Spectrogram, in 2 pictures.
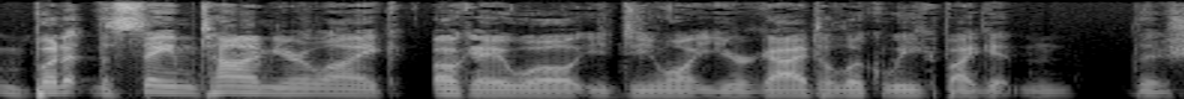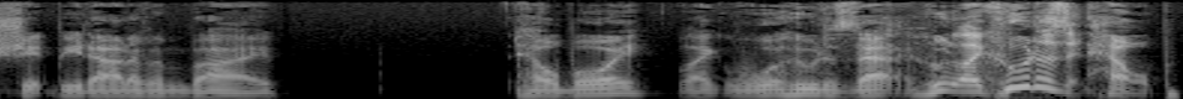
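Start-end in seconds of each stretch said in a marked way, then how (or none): none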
